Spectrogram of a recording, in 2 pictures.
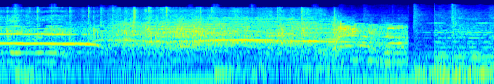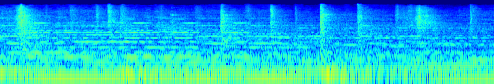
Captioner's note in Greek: χειροκρότημα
